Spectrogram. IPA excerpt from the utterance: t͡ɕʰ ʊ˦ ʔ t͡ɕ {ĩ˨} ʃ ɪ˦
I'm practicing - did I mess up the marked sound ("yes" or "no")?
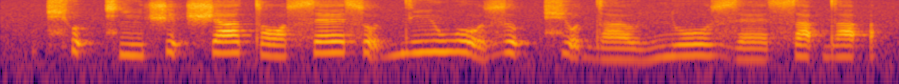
no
